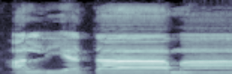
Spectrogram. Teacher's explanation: ইয়া open রাখবেন, তা open থেকে একালিফ টানবেন, মিম এখানে ওপেন রেখে একালিফ টানতে হবে।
